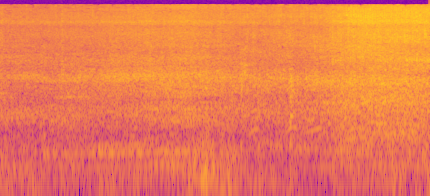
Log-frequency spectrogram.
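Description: Street traffic: a motor vehicle's engine running steadily with a low hum, growing slowly louder, with a rising hiss near the end.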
